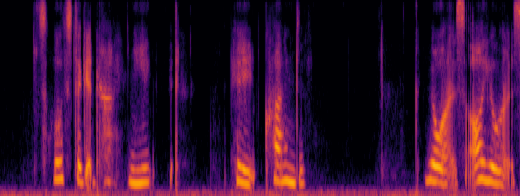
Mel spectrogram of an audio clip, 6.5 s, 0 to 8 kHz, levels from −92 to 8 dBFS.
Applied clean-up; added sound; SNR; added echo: neural diffusion model UNIVERSE++.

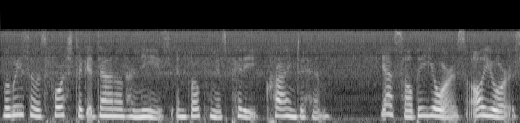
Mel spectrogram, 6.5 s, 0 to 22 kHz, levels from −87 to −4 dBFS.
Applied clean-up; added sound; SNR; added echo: neural mask model Resemble Enhance denoiser.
